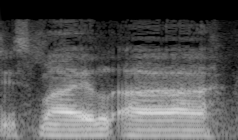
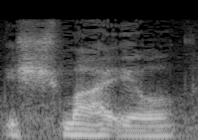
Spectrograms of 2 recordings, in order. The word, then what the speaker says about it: Ismail: thank you very much Ismail you corrected me this morning I was saying Ishmael I think the Muslims that's how we pronounce it so the Arabic is Ismail and then the house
